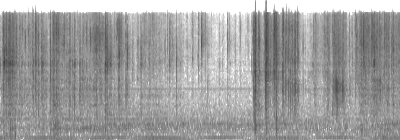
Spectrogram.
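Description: Fingers with long dark red nails pinch and crumble solid, brittle orange dry soap rosette curls into flakes. Bright, dry crinkling and crunching crackles come in bursts, with a quieter lull before sharper, louder snaps.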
